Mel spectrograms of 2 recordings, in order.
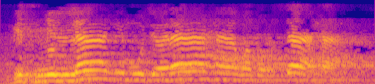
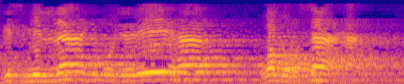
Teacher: وقرأ أبو عمرو البصري بسم الله مجريها ومرساها لأن أبا عمرو يميل الألف التي بعد الراء · Shown in: second take · Term: الإمالة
